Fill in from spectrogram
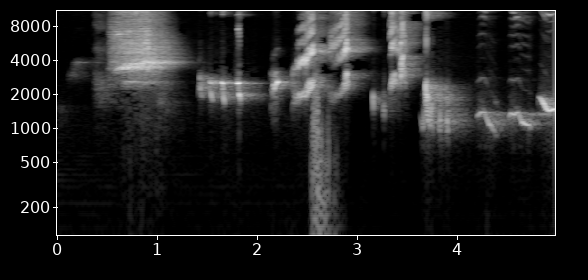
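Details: Afternoon provoking song of a white-rumped shama: a loud hissing burst, a wavering trilled whistle, crackling clicks and rattles, then slurred lower whistles ending on a sharp rising note.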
